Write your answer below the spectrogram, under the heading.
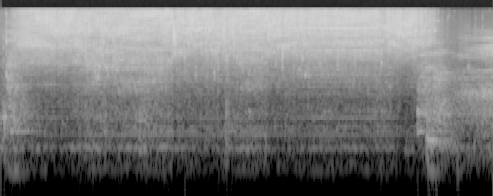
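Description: Water running from a wall-mounted tap into a ceramic vessel sink, a steady hissing splash as hands scoop it up to the face. It starts at once and cuts off about five seconds in.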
